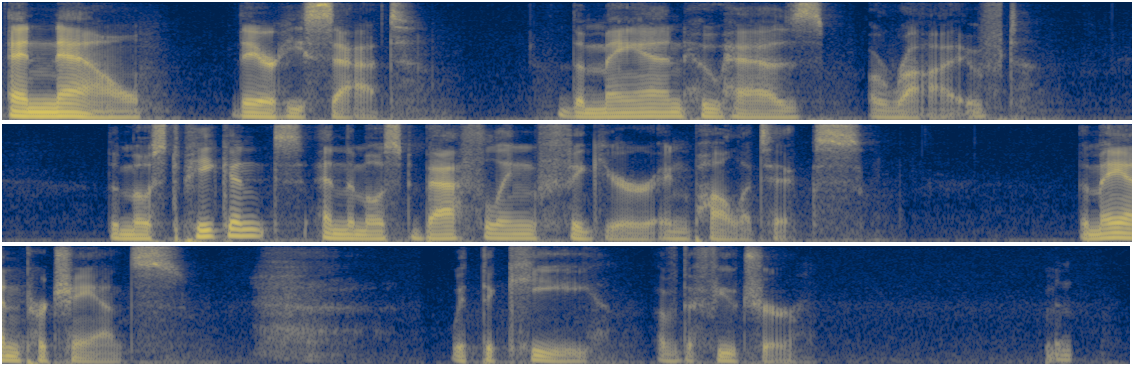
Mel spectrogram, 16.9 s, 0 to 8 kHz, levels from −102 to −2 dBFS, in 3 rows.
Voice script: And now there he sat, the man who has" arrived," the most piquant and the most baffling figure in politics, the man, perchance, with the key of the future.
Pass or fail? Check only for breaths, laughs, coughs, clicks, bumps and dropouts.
fail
